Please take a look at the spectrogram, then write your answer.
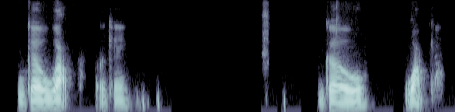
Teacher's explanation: Nó kết thúc bằng một âm u nhá. Mà bắt đầu từ tiếp theo bắt đầu bằng một nguyên âm nhá. Thì mình cho dấu w vào nhá. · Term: nối âm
